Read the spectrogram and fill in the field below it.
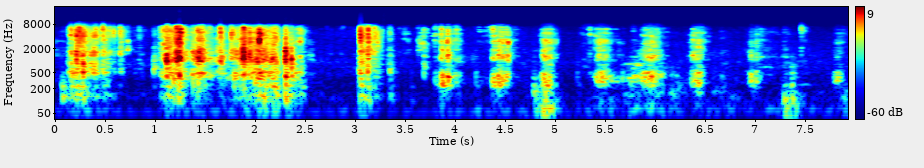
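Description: Several dogs make noise indoors, a run of rough, growly bursts coming in uneven clumps with short pauses between, moderately loud in the background.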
